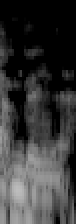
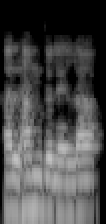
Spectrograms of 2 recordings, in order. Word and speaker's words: Alhamdulillah: and Alhamdulillah, if I am pronouncing it right. Yeah, it's right. Yeah, Alhamdulillah. Alhamdulillah.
